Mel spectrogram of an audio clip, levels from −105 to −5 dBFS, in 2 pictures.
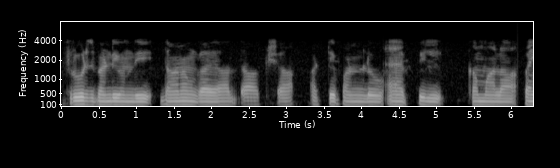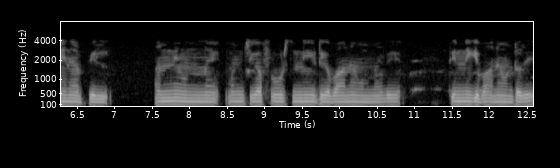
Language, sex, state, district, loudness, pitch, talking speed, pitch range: Telugu, male, Telangana, Nalgonda, -44 LUFS, 115 Hz, 105 wpm, 110-115 Hz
